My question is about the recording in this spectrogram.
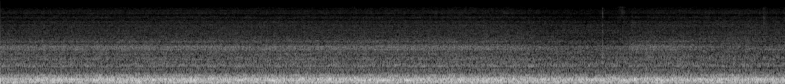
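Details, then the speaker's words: Downstairs furnace unit, call for fan not turning on, heat mode after inducer and igniter: constant heavy low rumble and rough loud blower roar, no speed change; motor shaking, tech suspects overamping and shutting off, bearings loud on startup. "Probably overamping and shutting off. Shaking too."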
